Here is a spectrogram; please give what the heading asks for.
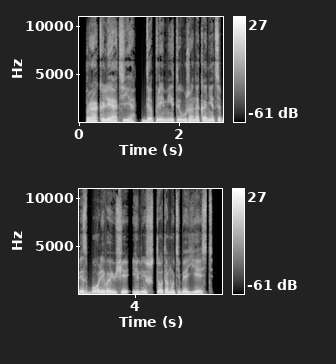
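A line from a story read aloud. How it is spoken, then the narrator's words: Strained, forced-out words. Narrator (Russian): выдавил из себя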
